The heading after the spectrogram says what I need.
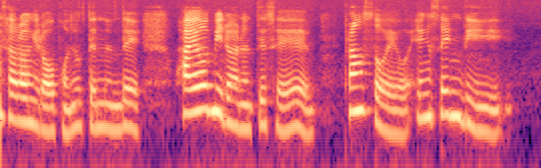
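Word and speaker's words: Incendies: 앵생디 아마 S 발음이 안 될 것 같고 근데 이제 복수형인 거죠.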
